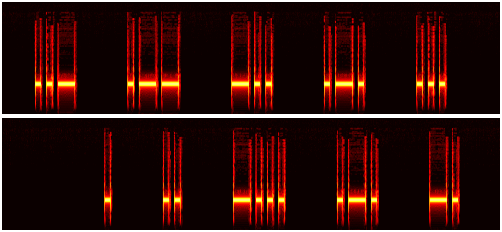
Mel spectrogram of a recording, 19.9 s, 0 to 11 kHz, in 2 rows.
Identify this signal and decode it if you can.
Morse code, heard as a keyed tone, about 10 wpm, spaced as for 6 wpm, 800 Hz. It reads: UWDRS EIBRN
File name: LEZIONI / 5 LBVC / 5 LB ws 10wpm 3616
